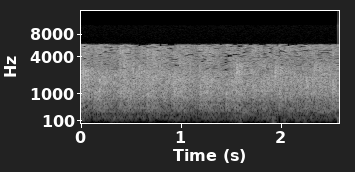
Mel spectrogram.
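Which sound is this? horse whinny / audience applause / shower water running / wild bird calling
audience applause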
